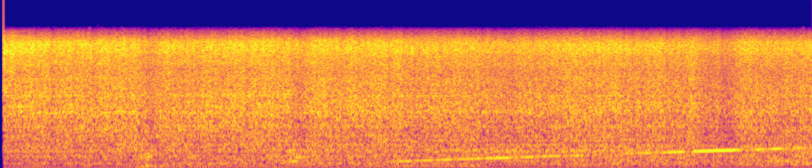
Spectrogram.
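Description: Chichibu Railway electric multiple unit running on the rails, heard from the cab end, with a steady rumble and rattle of the running gear. From about halfway through, a traction-motor whine rises steadily in pitch as the train gathers speed.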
